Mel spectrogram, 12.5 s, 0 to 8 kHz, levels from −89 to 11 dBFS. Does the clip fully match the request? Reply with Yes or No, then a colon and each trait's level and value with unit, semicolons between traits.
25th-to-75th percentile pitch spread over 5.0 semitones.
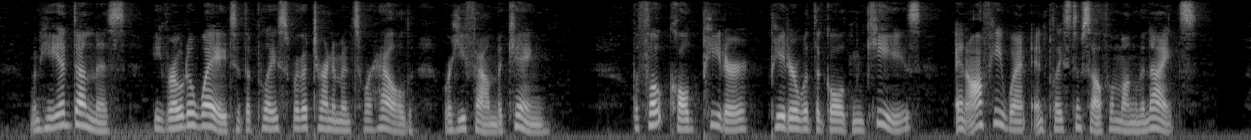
No: average, 4.2 semitones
